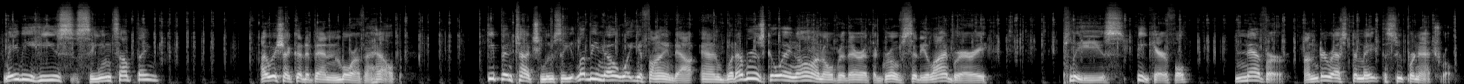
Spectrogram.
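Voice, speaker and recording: A man reading a children's scary story aloud, voicing letters in a scripted, expressive narration. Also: medium pitch, moderate pace.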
